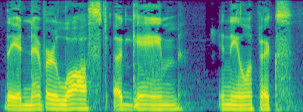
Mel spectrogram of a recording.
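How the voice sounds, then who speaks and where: A man's voice: lowish voice, completely flat delivery, moderate pace, no echo. A man with a Midwestern accent co-hosting a podcast, telling rambling, laid-back stories in casual chat. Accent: American Midwest. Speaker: podcast co-host.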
